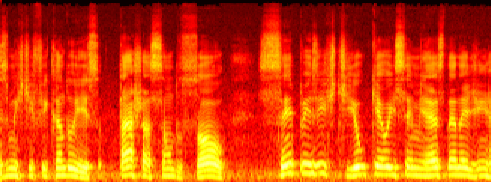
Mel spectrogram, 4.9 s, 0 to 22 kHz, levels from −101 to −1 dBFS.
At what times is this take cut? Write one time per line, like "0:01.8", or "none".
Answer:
none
